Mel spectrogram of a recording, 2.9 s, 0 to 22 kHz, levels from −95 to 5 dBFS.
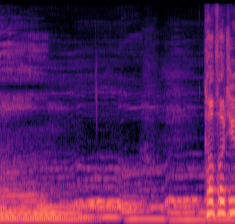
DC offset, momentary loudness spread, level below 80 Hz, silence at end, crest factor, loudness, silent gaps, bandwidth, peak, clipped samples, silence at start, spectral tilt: under 0.1%; 12 LU; -58 dBFS; 0 s; 16 dB; -26 LUFS; none; over 20 kHz; -6 dBFS; under 0.1%; 0 s; -6 dB/octave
